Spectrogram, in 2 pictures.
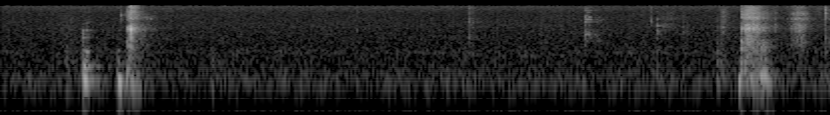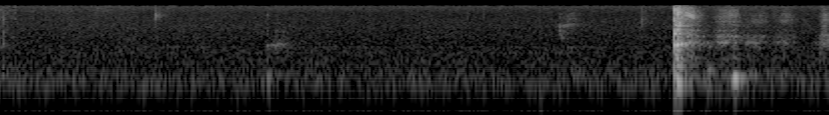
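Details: Pet dog with hiccups: sharp, brief bursts at irregular intervals, about five over ten seconds, in a quiet room.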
